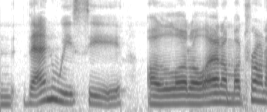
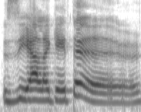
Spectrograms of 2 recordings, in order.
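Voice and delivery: slow, louder bad French accent; mock French accent; 2 semitones higher, 7 dB louder than usual. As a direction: stretch it out in a hammed-up French accent. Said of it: "Why can't I do a French accent?".

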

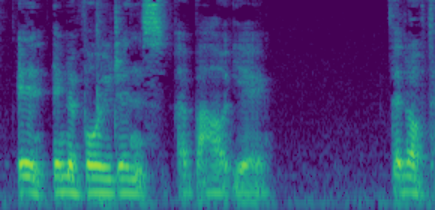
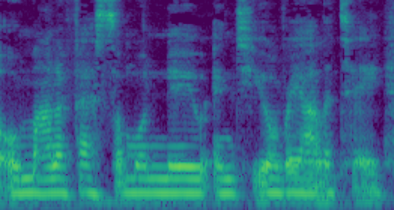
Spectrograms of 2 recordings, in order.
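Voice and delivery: ordinary talk

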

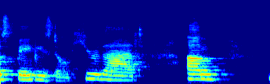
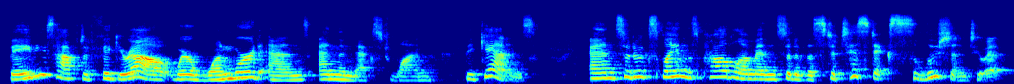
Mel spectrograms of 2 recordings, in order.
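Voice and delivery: ordinary delivery

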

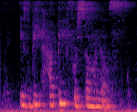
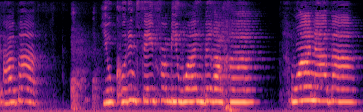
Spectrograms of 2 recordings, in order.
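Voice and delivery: loud, high drawn-out plea; anguished scream; 5 semitones higher, 9 dB louder, slower than usual. Retold or imitated. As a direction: cry out to a father, building to a yell. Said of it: "He screams from within, he yells".

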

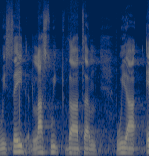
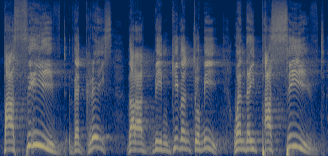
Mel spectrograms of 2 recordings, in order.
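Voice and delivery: full-force preaching; 6 semitones higher, 7 dB louder than usual. Acted. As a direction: preach it to the church with fire.

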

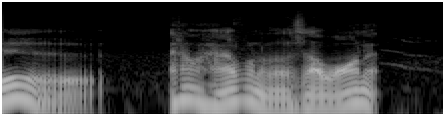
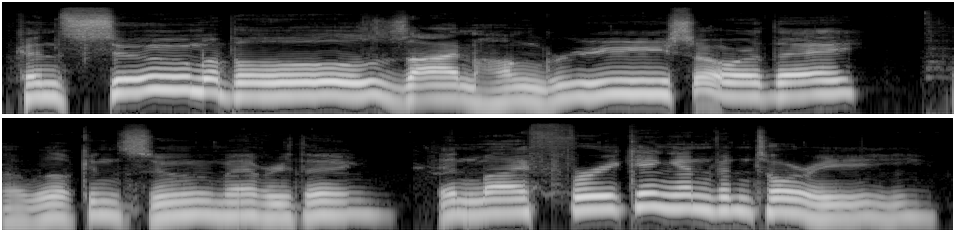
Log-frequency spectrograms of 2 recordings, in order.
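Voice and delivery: mock monster voice; 5 semitones higher, slower than usual. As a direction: ham it up as a hungry monster. Hungry, eating inventory.

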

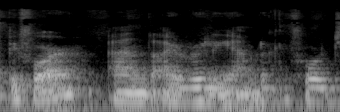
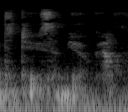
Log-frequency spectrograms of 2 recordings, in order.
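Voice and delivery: soft unvoiced whisper; 17 dB quieter than usual. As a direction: whisper it gently. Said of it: "repeated as whisper".

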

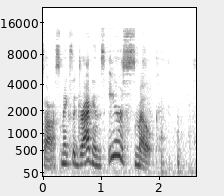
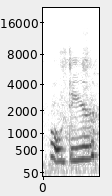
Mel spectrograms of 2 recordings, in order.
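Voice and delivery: usual speaking voice

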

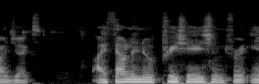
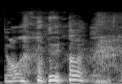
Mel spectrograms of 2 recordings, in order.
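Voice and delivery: high, loud laughing protest; 8 semitones higher, 8 dB louder than usual. Real, not acted. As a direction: laugh out a pleading don't. Pleading with cohost, mid-sneeze.

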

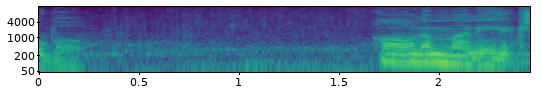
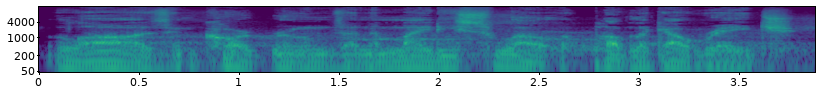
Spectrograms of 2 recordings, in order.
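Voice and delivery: hushed menace; 7 dB quieter than usual. Acted. Assassin gloating over the fallen Lord Regent, hushed and cold. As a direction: murmur it over the beaten man like a private verdict.

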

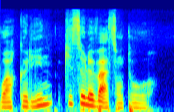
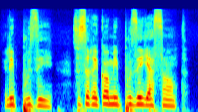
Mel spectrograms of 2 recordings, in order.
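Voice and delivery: exasperated outburst; 4 semitones higher, 6 dB louder than usual. A narrator's reading. Colin exasperated.

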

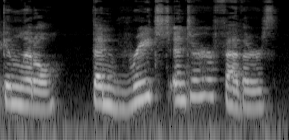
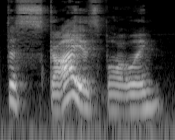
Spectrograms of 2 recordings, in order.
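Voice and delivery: doubtful king; 6 dB louder than usual. A narrator's reading. King challenges the birds, loud and incredulous. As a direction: question the bird in disbelief.

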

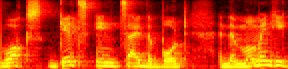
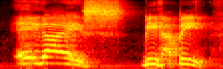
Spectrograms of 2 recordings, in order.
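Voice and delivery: high, drawn-out jolly hail; comically upbeat and high-pitched; mock-cheery greeting; 10 semitones higher, slower than usual. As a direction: greet them with absurd cheer. Comic paraphrase of Jesus' greeting.

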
